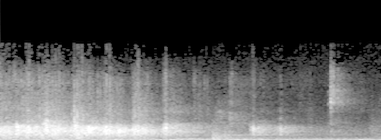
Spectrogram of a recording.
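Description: Audience applause welcoming a speaker as he mounts the podium, a dense crackle of many hands clapping that starts strong and gradually thins out over a few seconds, with a low steady hum underneath.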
